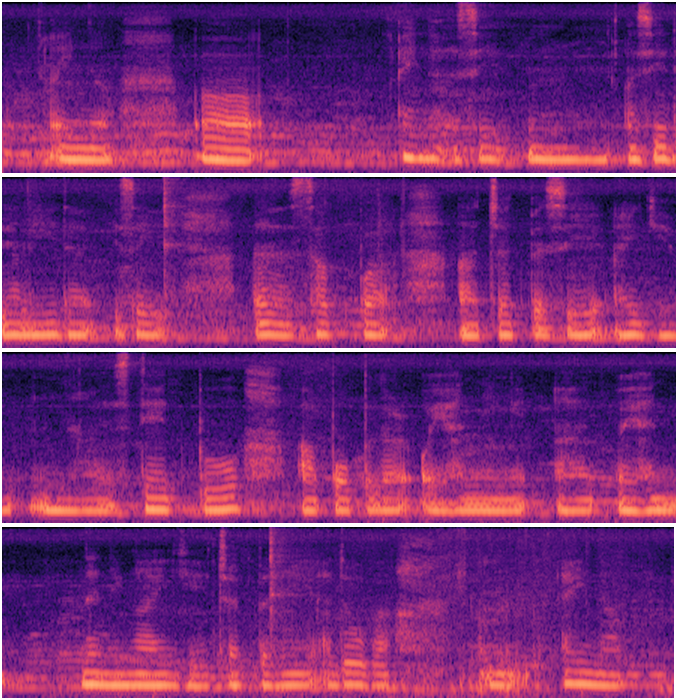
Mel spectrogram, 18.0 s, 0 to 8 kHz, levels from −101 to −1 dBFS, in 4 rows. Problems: none marked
